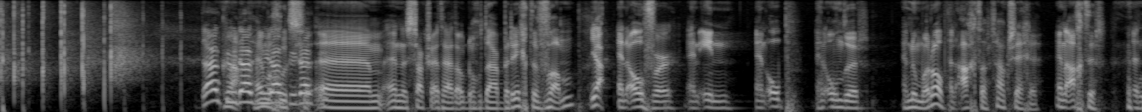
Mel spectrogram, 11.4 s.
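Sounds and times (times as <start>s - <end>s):
sparse applause: 0.0s - 2.0s
speech: 2.0s - 11.4s.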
